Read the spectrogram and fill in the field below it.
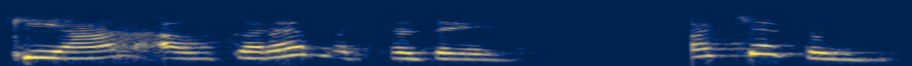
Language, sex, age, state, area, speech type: Sanskrit, female, 18-30, Rajasthan, urban, conversation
